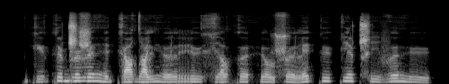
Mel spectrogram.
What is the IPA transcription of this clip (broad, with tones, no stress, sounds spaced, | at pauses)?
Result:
kʲ ø˨˦ k ɪ˥ ɖ͡ʐ ɪ˥ ʐ ɪ˥ ɦ ɪ˧˩ kʲ o˨˦ dˤ y˨˦ lʲ ɦ ø˨˦ l r y˧˩ x i˨˦ lˠ k ø˧˩ h y˧˩ lˠ ʂ ø˧˩ l e˥ k y˥ k i˥ ʈ͡ʂʰ i˧˩ v ø˥ ɦ y˧˩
